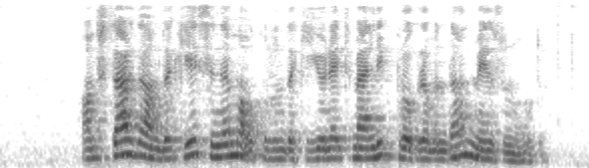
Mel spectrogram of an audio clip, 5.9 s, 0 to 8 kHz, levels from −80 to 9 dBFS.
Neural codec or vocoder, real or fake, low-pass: none; real; 7.2 kHz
